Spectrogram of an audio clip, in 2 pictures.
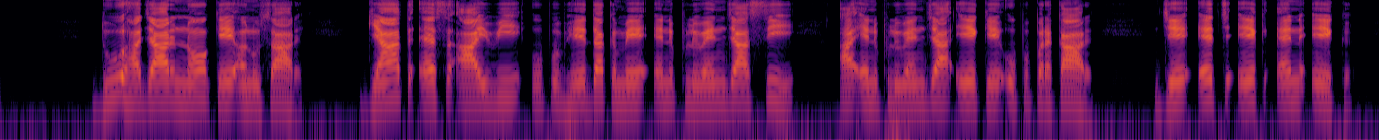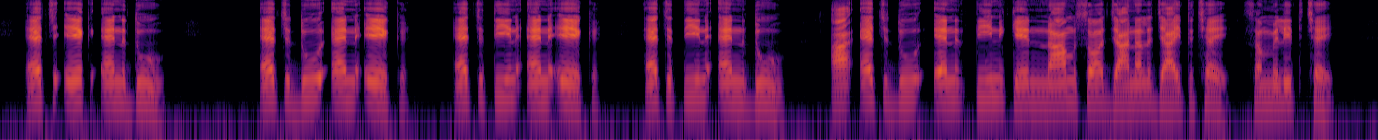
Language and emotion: Maithili, neutral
